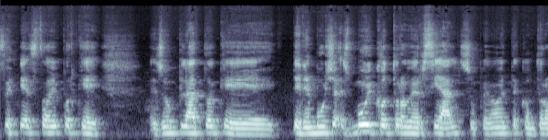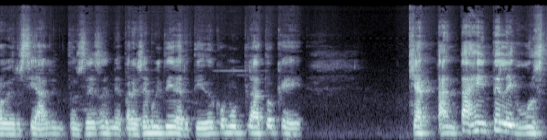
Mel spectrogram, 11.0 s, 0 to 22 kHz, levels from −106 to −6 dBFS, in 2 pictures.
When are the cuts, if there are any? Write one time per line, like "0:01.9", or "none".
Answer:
none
